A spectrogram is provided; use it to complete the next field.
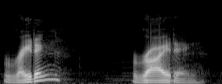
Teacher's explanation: Apparently, most Americans would pronounce the vowel sound to be the same in those two words. But with Canadian raising, we say writing, riding.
